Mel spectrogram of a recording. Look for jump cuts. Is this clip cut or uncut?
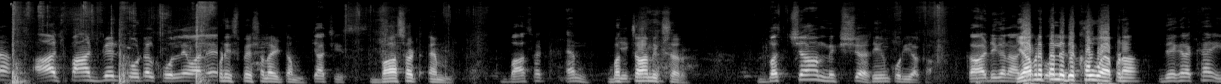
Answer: cut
